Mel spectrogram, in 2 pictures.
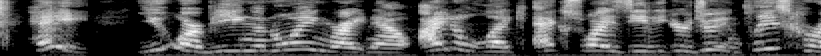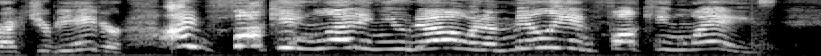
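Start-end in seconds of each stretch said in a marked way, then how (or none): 0.1-4.7 blunt, flat-out honest, matter-of-fact tone. Showing how blunt honesty would sound: imitating blunt honest talk.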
